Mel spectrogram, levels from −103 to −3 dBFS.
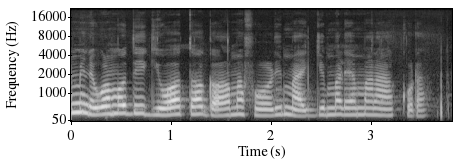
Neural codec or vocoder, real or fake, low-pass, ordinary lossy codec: vocoder, 44.1 kHz, 128 mel bands every 256 samples, BigVGAN v2; fake; none; none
